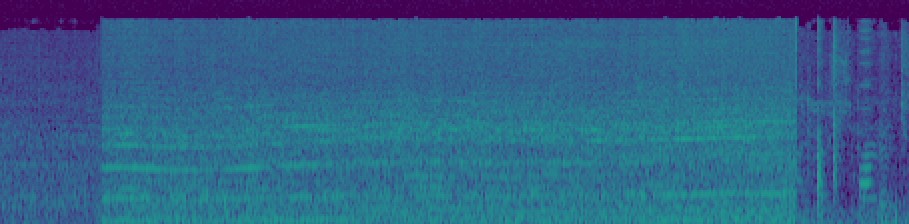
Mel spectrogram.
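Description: A tracked armoured vehicle roars and clatters as it drives past.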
